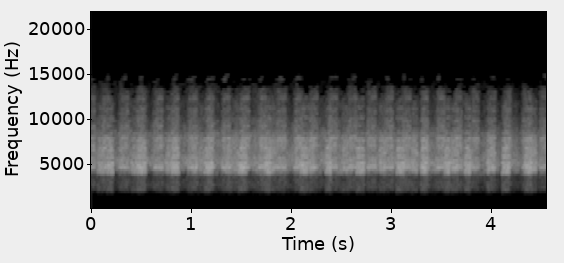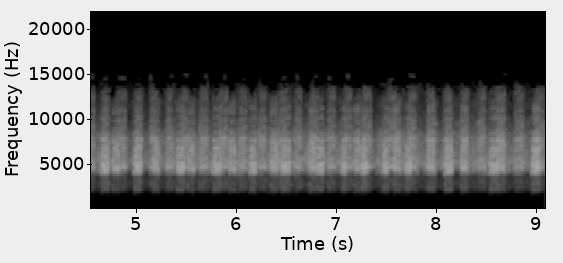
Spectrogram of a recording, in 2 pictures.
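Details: Cicadas singing in midsummer in a Greek pine forest: a dense, continuous high-pitched buzzing chorus with a rapid pulsing throb, loud and steady throughout with no other sounds.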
